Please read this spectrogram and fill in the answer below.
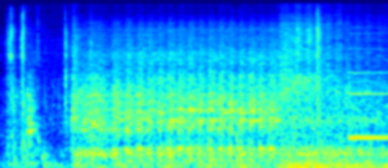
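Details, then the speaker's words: Car starting right after a battery replacement with the terminals tightened: brief starter crank catches within half a second and settles into an even idle. Clean, healthy start. "right, it looks like we're good to go."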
